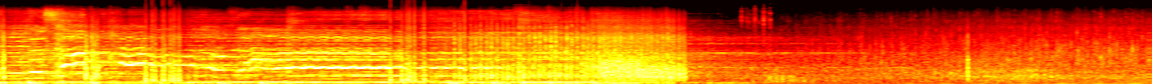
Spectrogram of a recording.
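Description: Fireworks shells bursting over a song with a singing voice. The music and the loud burst noise cut off suddenly a little past halfway, leaving a much fainter steady hiss with one sharp pop a few seconds later.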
